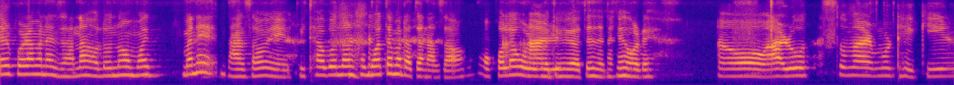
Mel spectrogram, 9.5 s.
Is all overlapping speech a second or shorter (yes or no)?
yes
